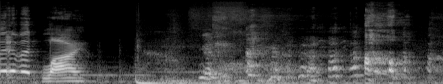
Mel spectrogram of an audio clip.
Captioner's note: crew laughing; laughs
